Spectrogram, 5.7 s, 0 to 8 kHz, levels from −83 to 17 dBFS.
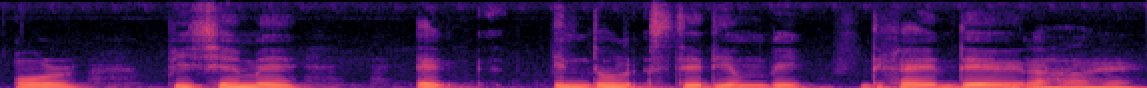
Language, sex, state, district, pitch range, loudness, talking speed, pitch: Hindi, male, Arunachal Pradesh, Lower Dibang Valley, 105-120 Hz, -17 LUFS, 115 wpm, 115 Hz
